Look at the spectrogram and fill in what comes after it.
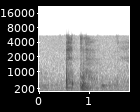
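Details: Two short, light, dry cough bursts close together from an adult woman talking, over a steady low room hum; small cough.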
